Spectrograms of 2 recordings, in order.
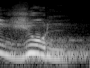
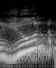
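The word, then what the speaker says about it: you'll: इसको आप you will भी बोल सकते हैं and you can say Yule. Okay, so Yule or you will, both ways you can pronounce it.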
